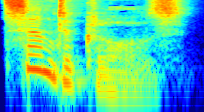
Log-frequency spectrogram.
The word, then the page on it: santa claus: British English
